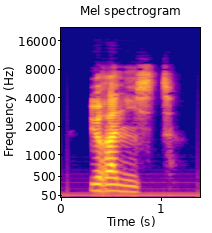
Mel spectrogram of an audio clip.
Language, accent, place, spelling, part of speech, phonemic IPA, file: French, France, Lyon, uraniste, noun, /y.ʁa.nist/, LL-Q150 (fra)-uraniste.wav
- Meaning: uranist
